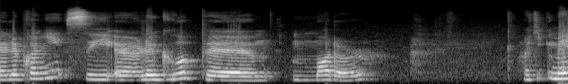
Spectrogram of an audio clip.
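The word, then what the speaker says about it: MOTHXR: Ok, mais je ne sais pas comment le dire, je suis pas certaine, mais je pense que c'est Mother, mais ça s'écrit M-O-T-H-X-R. Mais je pense que ça se dit Mother.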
